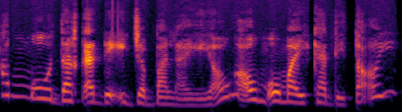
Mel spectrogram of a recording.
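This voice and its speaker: An actress playing a grateful, motherly older village woman in a radio drama, with an expressive husky voice. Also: mid-range voice, quick pace, no room sound. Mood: fond, grateful.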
